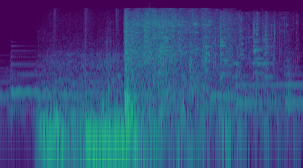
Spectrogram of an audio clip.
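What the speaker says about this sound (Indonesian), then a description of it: "Sahra langsung melempar kaca pintu menggunakan helm hingga pecah." A loud crash of a glass door pane shattering when struck by a helmet, followed by the scattering tinkle of falling shards and debris over a low background hum.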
